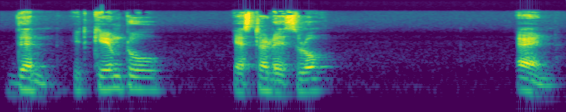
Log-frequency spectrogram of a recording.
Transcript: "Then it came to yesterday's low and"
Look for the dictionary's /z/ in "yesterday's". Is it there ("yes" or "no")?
no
